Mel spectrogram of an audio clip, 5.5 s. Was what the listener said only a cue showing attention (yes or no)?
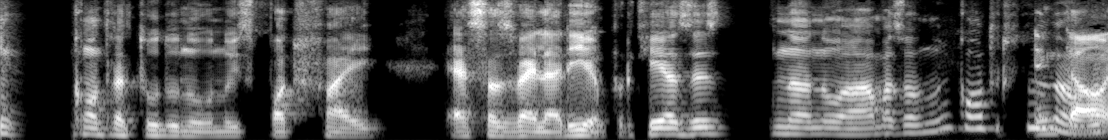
no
